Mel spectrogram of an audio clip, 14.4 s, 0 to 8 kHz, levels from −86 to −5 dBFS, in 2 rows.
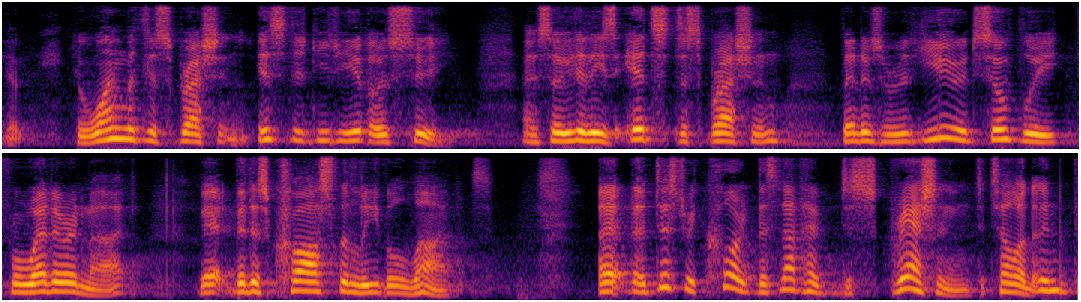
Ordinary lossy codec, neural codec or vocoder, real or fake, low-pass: Opus, 64 kbps; codec, 16 kHz, 0.5 kbps, FunCodec, trained on LibriTTS, 25 frames a second; fake; 7.2 kHz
